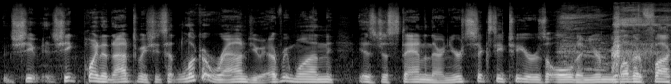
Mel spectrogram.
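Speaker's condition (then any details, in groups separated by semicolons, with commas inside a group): No condition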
